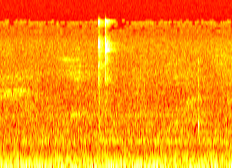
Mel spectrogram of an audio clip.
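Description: Near silence with a low steady hum, broken by a single faint computer mouse click about a second in.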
